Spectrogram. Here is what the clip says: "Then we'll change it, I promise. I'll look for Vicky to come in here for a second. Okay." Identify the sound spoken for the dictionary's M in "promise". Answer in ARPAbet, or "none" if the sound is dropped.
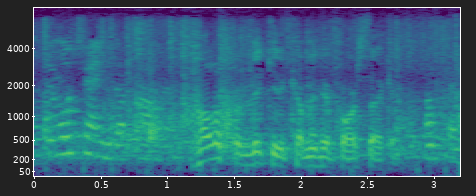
none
